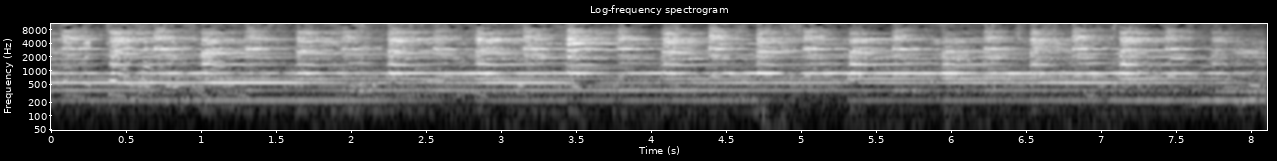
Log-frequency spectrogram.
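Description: Church bells pealing, with rapid overlapping strokes that keep the ringing tones sounding without a break.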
